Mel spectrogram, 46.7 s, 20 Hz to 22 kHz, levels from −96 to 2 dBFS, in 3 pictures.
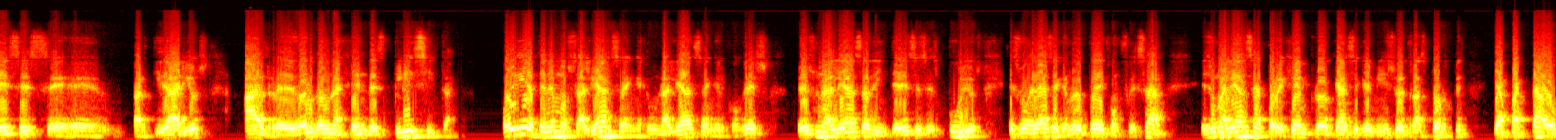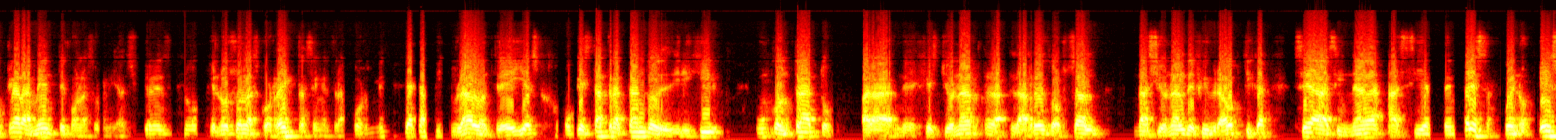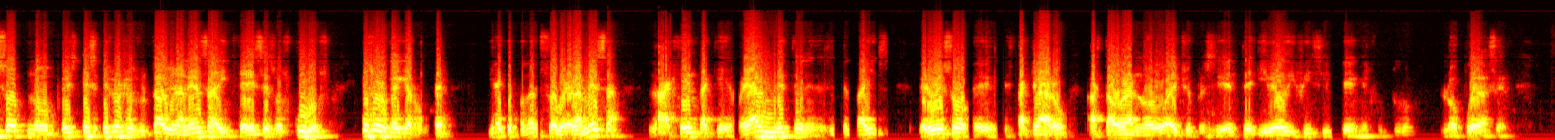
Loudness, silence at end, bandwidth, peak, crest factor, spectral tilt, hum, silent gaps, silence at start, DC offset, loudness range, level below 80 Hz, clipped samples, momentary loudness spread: -9 LUFS; 0.45 s; 9 kHz; 0 dBFS; 8 dB; -8 dB/octave; none; none; 0 s; under 0.1%; 3 LU; -42 dBFS; 1%; 11 LU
